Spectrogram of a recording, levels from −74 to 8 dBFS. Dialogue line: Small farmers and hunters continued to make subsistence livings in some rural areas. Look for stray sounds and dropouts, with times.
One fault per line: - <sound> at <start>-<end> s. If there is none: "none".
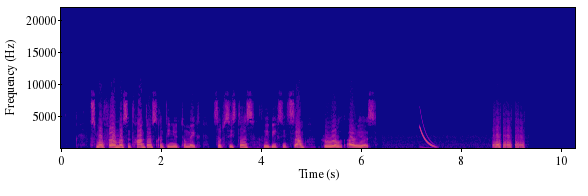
- chirp at 7.2-7.6 s
- laugh at 8.6-9.3 s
